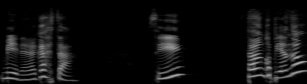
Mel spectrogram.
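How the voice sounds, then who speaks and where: At a moderate pace, a woman's high voice makes very wide pitch swings in a dry, close sound with no echo. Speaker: church Bible class teacher. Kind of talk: interactive Bible class lecture.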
